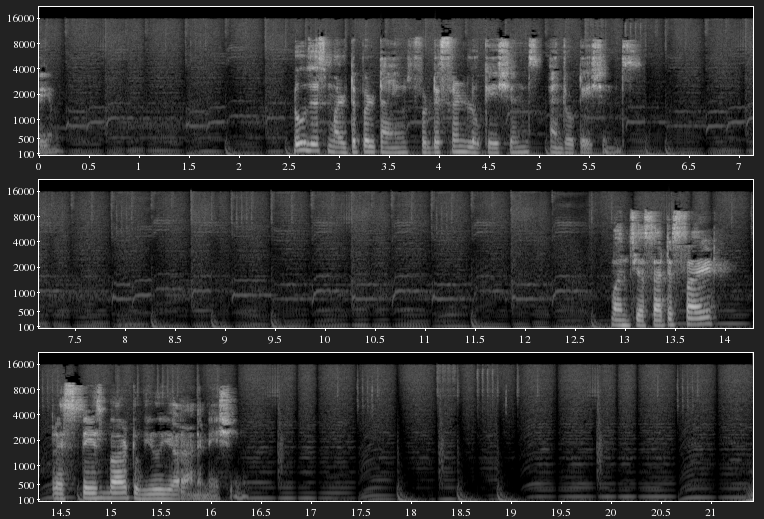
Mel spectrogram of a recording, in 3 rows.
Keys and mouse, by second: 0.6 i, 2.0 click, 2.9 r, 3.0 r, 5.7 i, 6.8 click, 7.4 g, 7.5 y, 8.9 r, 11.1 i, 13.4 r, 13.6 r, 14.4 g, 14.5 y, 15.9 i, 16.6 space.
